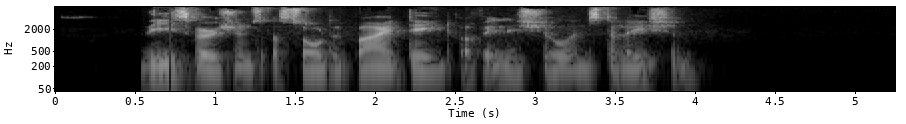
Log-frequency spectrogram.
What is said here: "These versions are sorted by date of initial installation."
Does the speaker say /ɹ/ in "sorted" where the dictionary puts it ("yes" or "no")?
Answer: no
